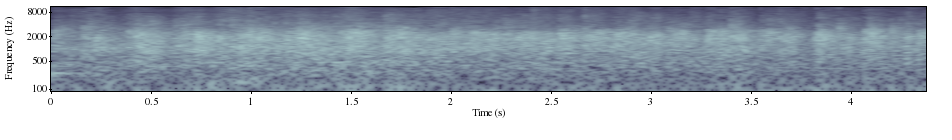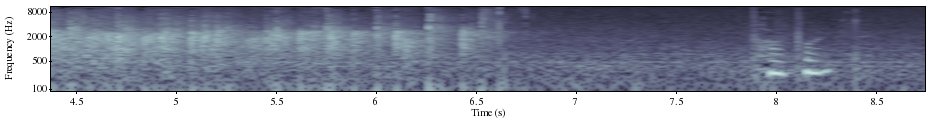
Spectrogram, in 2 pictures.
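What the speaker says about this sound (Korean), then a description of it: "큰 박수로 맞아주십시오" A conference audience at a digital forum in Seoul applauds to welcome a speaker, a loud, dense burst of clapping that fades away, followed by a couple of brief knocks near the end.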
